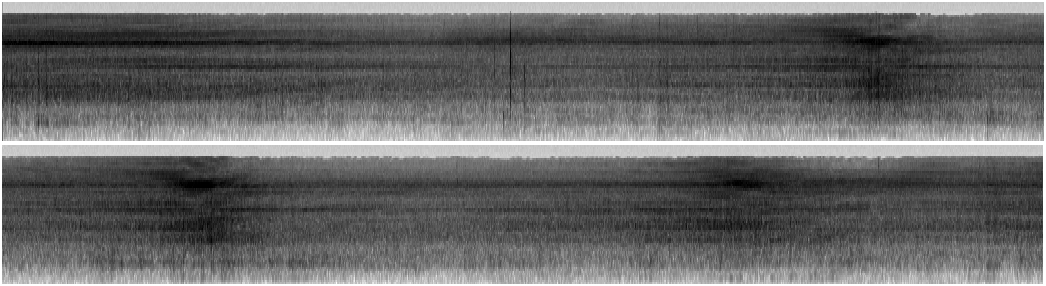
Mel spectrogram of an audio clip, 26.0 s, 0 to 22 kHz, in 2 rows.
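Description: Hornby Railroad Class 06 OO-gauge model shunter running on sectional track: a steady whirr of its small electric motor and rolling wheels. The whirr grows louder three times as the loco passes close by. There is a single click about six seconds in.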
